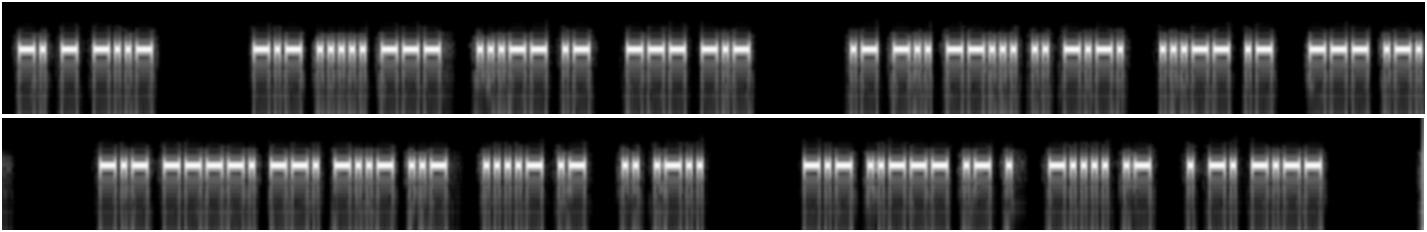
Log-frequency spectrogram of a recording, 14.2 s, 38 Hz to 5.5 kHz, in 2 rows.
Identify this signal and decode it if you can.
Morse code, heard as a keyed tone, about 46 wpm, 670 Hz. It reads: NTX K5O 3A OK AD7IC 3A OR K9GXU 4A IL K2AE 6A ENY
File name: LARK-FD-2022-Log-in-CW-45wpm-670-Hz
